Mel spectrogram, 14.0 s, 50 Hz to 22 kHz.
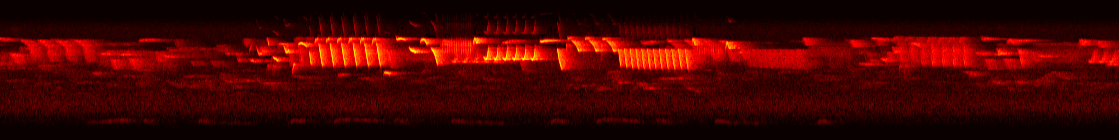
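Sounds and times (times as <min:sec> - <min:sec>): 
Eurasian wren song subspecies indigenus with piercing rapid notes and dry trills: 0:00.0 - 0:13.9.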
